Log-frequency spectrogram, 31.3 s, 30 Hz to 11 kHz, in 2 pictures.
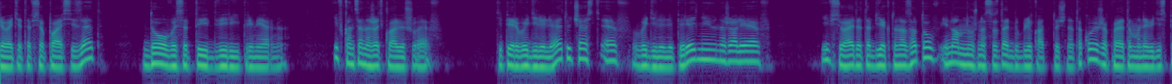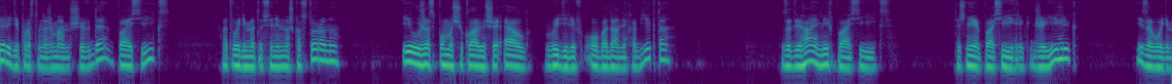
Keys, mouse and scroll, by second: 4.2 middle click, 4.9 f, 6.1 alt+click, 7.6 f, 8.3 alt+click, 9.3 f, 9.9 alt+a, 10.2 middle click, 10.9 alt+z, 14.7 l, 14.7 KP_1, 16.4 shift+d, 19.9 middle click, 20.7 shift+middle click, 23.0 j, 25.3 middle click.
